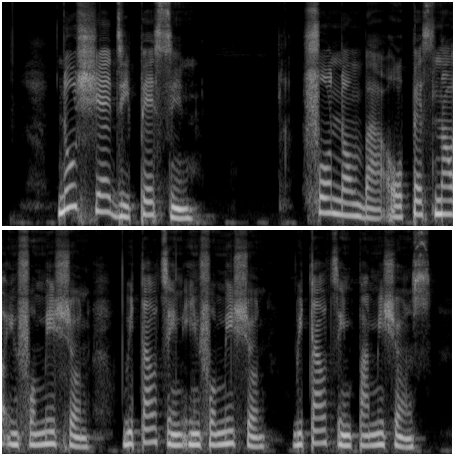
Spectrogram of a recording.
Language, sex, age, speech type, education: Nigerian Pidgin, female, 15-29, spontaneous, tertiary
